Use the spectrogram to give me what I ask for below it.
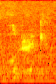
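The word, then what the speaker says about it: Modrić: Fed so so then Modric I believe that's how you pronounce his name modri Modric uh had the penalty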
